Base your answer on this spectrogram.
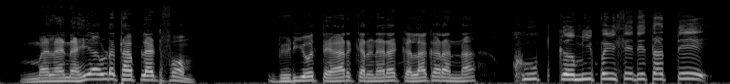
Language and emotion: Marathi, disgusted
